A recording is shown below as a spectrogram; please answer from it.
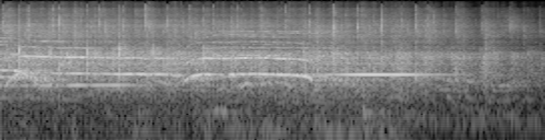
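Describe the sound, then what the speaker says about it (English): Audience applause at a real estate masterclass session in Orlando, a steady burst of clapping lasting several seconds with some voices and tonal sounds mixed in, fading toward the end. "let's give a giant round of applause to Andres Ospina"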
